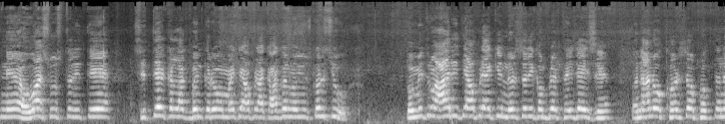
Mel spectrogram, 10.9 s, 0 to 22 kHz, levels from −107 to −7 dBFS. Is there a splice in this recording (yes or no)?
yes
